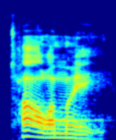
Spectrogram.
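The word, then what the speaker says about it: Ptolemies: Now, if you're going to say it out loud, the P is silent. It's pronounced tamey.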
